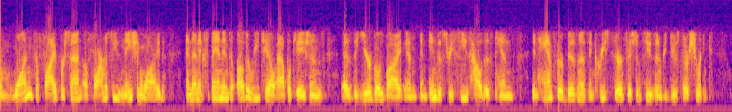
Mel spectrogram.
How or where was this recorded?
phone line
